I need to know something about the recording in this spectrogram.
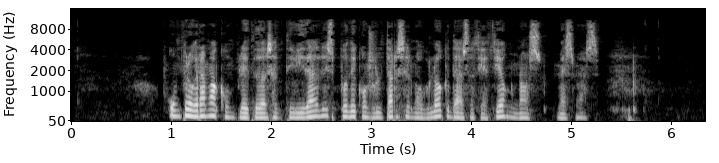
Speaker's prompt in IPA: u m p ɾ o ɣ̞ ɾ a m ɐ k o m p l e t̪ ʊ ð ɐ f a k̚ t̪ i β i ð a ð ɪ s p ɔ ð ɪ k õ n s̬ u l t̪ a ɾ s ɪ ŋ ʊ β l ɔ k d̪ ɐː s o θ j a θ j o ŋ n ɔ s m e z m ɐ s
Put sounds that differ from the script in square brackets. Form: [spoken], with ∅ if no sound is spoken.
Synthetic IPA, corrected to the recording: u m p ɾ o ɣ̞ ɾ a m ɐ k o m p l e t̪ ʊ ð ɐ [s] a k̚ t̪ i β i ð a ð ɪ s p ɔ ð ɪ k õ n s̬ u l t̪ a ɾ s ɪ [n] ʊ β l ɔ k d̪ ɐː s o θ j a θ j o ŋ n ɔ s m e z m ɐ s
